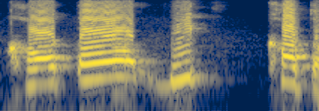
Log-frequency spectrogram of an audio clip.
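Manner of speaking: ক্ষত বিক্ষত in pieces, "khoto... bik... khoto"; syllable-by-syllable pronunciation. Shown as a demonstration. Teacher repeats for students, ক্ষত বিক্ষত broken into parts. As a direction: pause between each part of ক্ষত বিক্ষত. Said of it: "এই শব্দ উচ্চারণ করি".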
